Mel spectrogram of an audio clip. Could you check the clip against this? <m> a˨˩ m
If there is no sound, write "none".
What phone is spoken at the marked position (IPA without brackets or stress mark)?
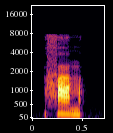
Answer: f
